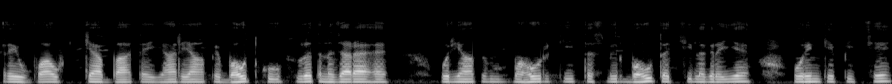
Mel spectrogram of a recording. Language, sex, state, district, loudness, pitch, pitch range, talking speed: Hindi, male, Rajasthan, Jaipur, -19 LUFS, 125 Hz, 120-130 Hz, 175 wpm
